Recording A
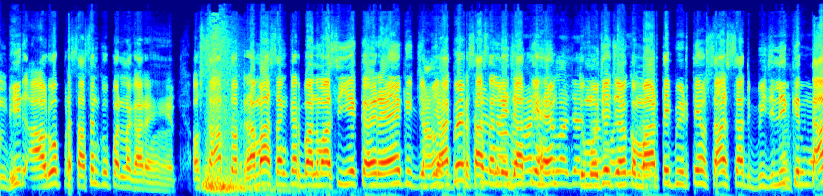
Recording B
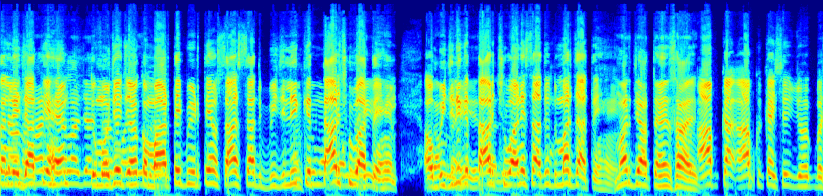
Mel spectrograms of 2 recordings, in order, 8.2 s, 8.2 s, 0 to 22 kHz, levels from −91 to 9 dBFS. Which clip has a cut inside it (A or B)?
A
